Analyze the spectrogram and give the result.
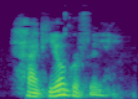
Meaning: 1. The study of saints and the documentation of their lives 2. A biography of a saint 3. A biography which expresses reverence and respect for its subject
- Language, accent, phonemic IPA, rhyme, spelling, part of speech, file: English, Southern England, /ˌhæɡiˈɒɡɹəfi/, -ɒɡɹəfi, hagiography, noun, LL-Q1860 (eng)-hagiography.wav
